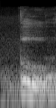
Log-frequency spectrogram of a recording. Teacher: tidak ada hembusan udara ketika membaca awalnya qu · ku di siku tenggorokan, lidahnya dinaikkan sehingga rongga udara terkunci ya. Ku seperti itu, tidak ada hembusan udara ketika membaca awalnya.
